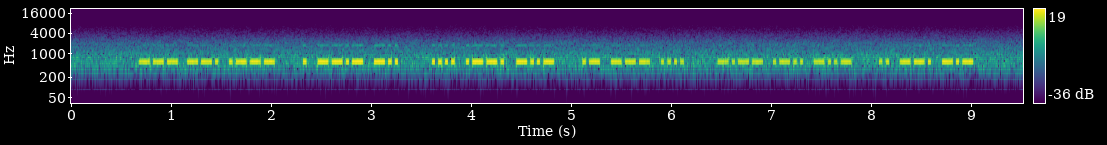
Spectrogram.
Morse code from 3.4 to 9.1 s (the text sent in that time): HPX AOH YLX IGK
